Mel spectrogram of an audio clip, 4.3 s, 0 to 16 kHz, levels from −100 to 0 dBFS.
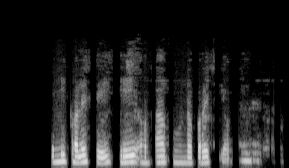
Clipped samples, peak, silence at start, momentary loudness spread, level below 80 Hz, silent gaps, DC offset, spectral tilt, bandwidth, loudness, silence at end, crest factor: under 0.1%; -2 dBFS; 0.8 s; 13 LU; -62 dBFS; 1.36-1.44 s, 1.70-1.79 s, 3.23-3.29 s, 3.49-3.58 s; under 0.1%; -12 dB/octave; 5 kHz; -21 LUFS; 0.45 s; 20 dB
